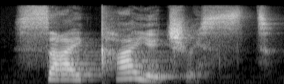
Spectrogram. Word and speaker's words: psychiatrist: be looking at PS when you see PS in a word the p is silent PS says s let's go psychiatrist psychologist psychic psychology Psychiatry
